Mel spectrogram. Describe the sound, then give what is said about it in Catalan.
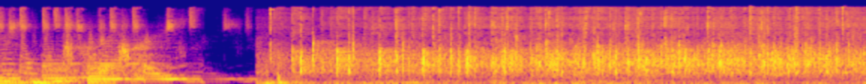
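A crowd of dozens gathered outside the courthouse in Tarragona bursts into applause after a voice trails off, the clapping dense and sustained for several seconds with a broad, open sound, in support of an activist summoned to testify. “Aplaudiments en la concentració de desenes de persones avui a les portes dels jutjats de Tarragona”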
